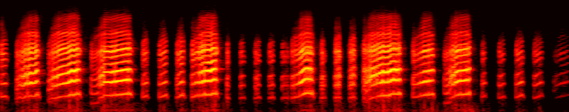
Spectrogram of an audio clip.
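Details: Chicken clucking in an excited, irregular burst: loud drawn-out harmonic cackles mixed with quick short clucks, tumbling in uneven groups with brief pauses.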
